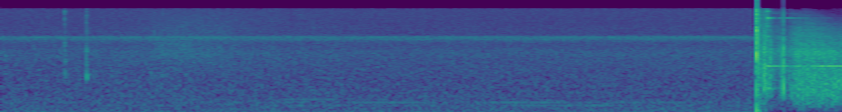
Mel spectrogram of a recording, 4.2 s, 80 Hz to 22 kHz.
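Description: Quiet outdoor background with a faint click about half a second in, then near the end a sharp shot from a Bauer .25 ACP pocket pistol, followed by the ringing of the steel target it hits.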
